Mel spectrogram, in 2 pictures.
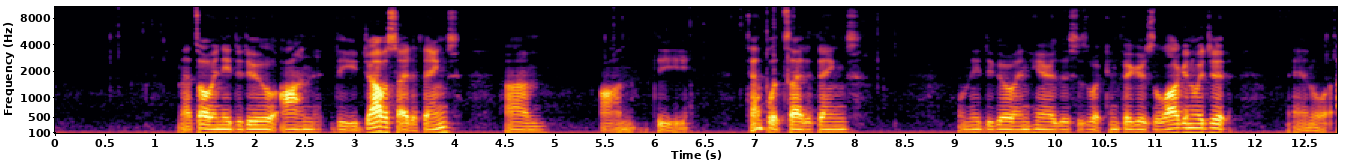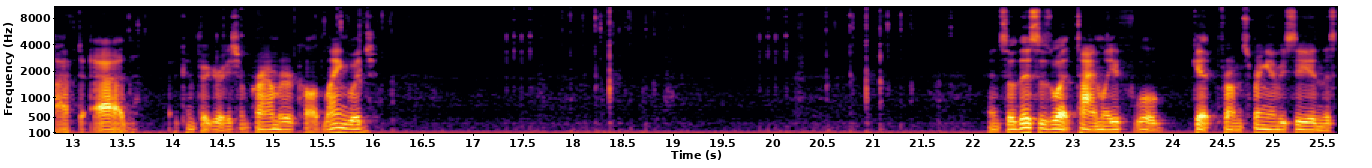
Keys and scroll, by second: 6.5 ctrl+shift+super+o, 13.6 super+d, 21.9 super+s.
